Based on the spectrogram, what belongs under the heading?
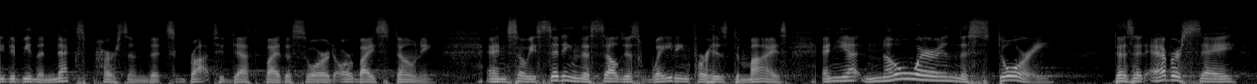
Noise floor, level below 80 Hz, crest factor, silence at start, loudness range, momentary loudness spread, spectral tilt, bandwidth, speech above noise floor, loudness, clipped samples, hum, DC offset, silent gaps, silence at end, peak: -59 dBFS; -52 dBFS; 18 dB; 0 s; 4 LU; 9 LU; -6.5 dB/octave; 14 kHz; 27 dB; -33 LUFS; under 0.1%; none; under 0.1%; none; 0.2 s; -14 dBFS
